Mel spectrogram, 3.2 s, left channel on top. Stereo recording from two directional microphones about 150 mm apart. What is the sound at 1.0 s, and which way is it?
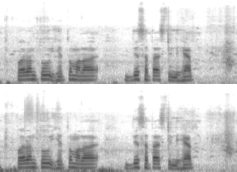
Speech, 35° right (ahead or behind).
